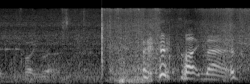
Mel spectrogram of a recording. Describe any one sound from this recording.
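A body splashes loudly into water.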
